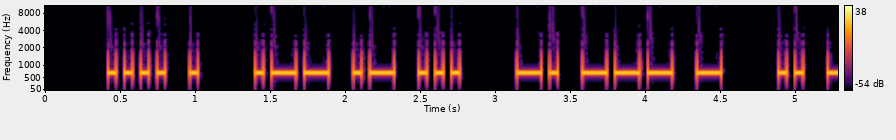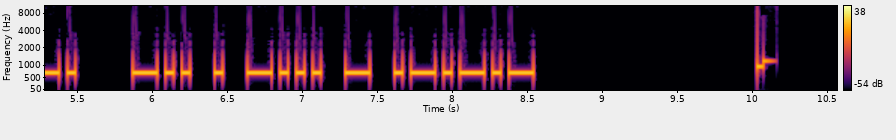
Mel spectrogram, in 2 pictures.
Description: Morse code, heard as a keyed tone, about 22 wpm, 700 Hz. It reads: HE WAS NOT IN DEBT.
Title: Sentences from Top 1300 Words 22wpm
